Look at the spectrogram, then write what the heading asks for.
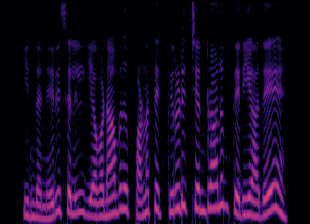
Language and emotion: Tamil, fearful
